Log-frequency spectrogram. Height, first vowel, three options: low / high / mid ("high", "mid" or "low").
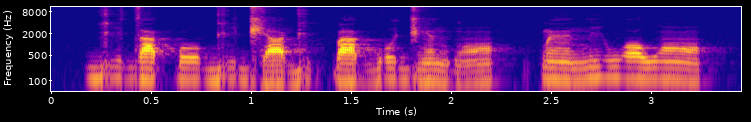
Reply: high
